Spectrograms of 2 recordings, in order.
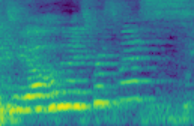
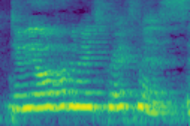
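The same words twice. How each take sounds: First: Calling to the crowd. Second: Said in the usual way. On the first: Real, not acted. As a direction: lift the pitch to rally the whole room. Asks the crowd again, louder tune.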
